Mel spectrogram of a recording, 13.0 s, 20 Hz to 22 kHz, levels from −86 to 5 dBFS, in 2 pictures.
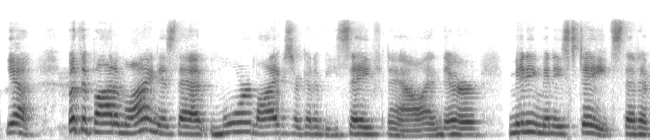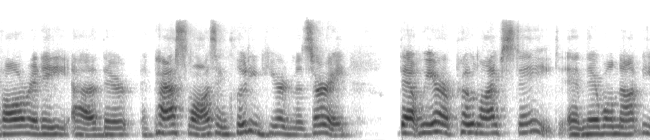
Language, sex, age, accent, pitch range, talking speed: English, female, 50-69, American, 195-230 Hz, 205 wpm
